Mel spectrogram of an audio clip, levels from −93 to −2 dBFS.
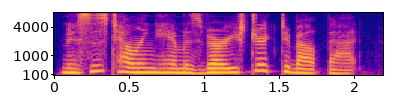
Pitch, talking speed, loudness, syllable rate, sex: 205 Hz, 190 wpm, -15 LUFS, 5.3 syllables/s, female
